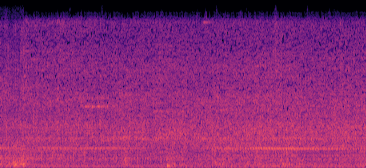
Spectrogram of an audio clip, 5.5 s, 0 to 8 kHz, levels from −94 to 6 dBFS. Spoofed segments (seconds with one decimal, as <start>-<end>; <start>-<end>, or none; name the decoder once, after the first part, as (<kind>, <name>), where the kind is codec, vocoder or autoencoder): 2.2-2.9 (codec, SNAC)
